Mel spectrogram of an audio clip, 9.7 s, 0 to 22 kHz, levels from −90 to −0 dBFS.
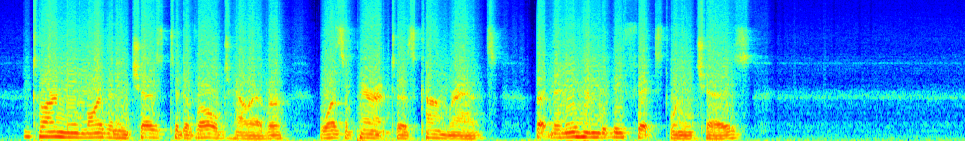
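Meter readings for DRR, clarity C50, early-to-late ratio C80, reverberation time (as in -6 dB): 8.0 dB, 15.0 dB, 19.5 dB, 0.40 s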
